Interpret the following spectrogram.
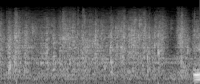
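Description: Aluminum foil crinkling and rustling as it is wrapped around a small plastic-cased RF signal source.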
